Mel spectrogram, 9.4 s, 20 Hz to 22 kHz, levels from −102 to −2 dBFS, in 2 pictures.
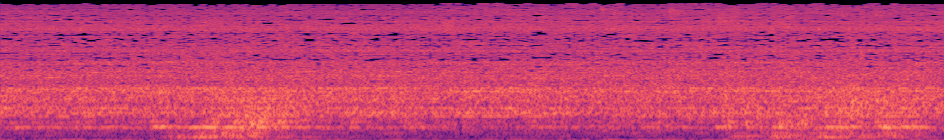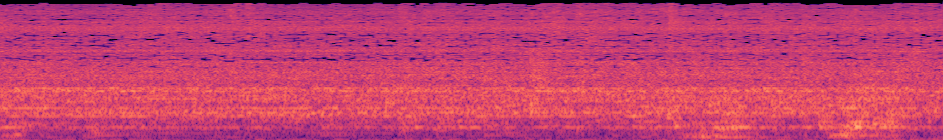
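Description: A recording of sounds, with no technical fault to be heard anywhere in it. Nothing in the audio points to a problem in how it was captured, processed or delivered.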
